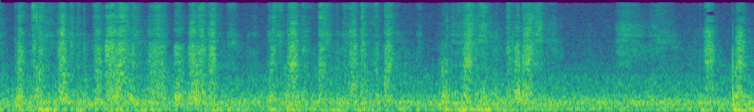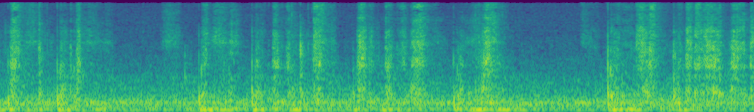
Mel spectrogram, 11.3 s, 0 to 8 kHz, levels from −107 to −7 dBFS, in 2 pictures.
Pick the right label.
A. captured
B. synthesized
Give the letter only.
B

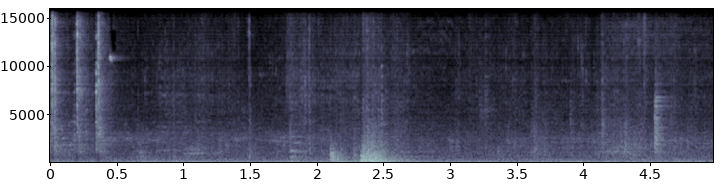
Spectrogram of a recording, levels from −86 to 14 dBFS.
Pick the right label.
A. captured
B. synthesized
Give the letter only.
B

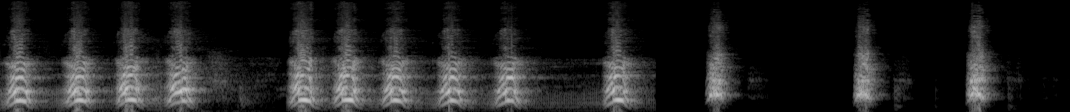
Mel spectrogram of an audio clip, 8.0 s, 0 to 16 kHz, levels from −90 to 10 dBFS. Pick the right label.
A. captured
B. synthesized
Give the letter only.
A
